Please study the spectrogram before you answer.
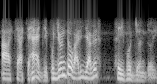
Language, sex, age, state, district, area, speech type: Bengali, male, 60+, West Bengal, North 24 Parganas, urban, conversation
